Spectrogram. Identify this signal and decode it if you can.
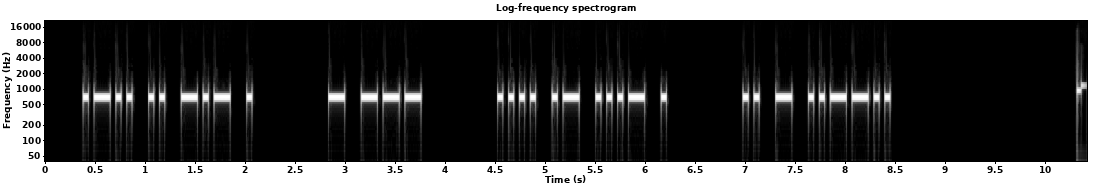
Morse code, heard as a keyed tone, about 22 wpm, 700 Hz. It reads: LIKE TO HAVE IT?
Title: 2x Word-Spacing - Sentences from Top 100 Words - 22wpm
